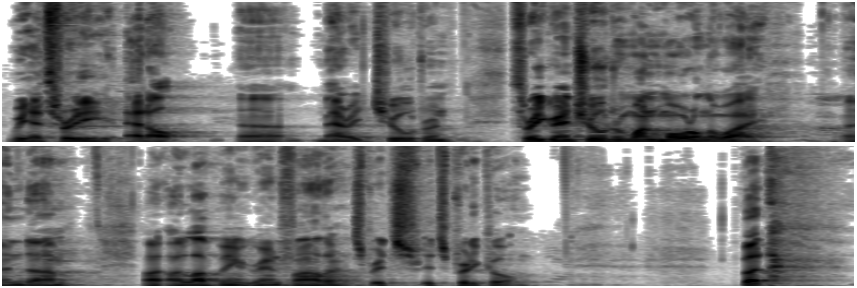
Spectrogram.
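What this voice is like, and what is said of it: Australian accent. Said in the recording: “an Aussie audience who understands my accent”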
